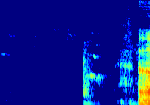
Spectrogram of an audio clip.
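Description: Dead silence from a muted call microphone for about a second, then a short faint vocal sound, and a man's voice starting to speak near the end.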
